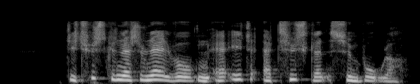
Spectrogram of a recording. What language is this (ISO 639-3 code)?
dan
